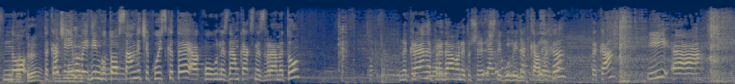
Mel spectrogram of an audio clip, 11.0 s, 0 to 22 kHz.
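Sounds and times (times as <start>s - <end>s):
woman talking: 0.0s - 4.6s, 5.5s - 10.6s.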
